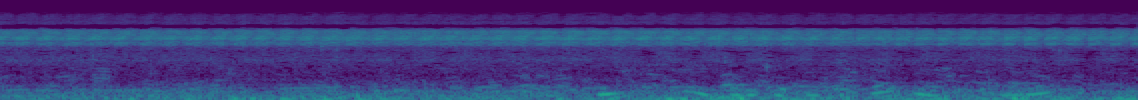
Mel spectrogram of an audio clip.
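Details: Cicadas at sunset on the steep coast of Cape Fiolent, Crimea, make a steady, unbroken high-pitched buzzing drone that never pauses, over a low rumbling wash of sea waves breaking below.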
